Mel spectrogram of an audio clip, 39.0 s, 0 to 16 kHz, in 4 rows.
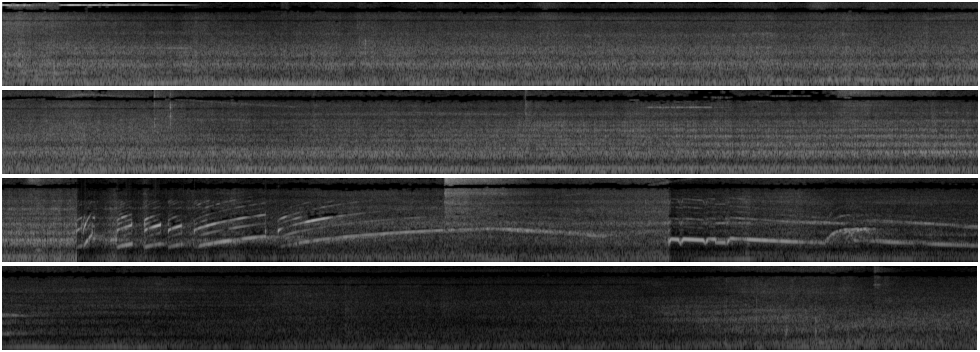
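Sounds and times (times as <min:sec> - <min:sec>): fire truck sirens wailing: 0:00.0 - 0:30.4
truck engines rumbling: 0:00.0 - 0:39.0.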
